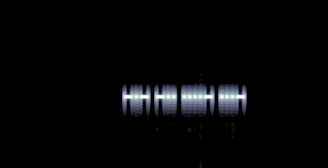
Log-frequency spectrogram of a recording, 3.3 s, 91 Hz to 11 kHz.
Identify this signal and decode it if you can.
Morse code, heard as a keyed tone, about 48 wpm, 700 Hz. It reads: KD4V
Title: USA Call Signs - 4 Characters - 6x Character Spacing - 45wpm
